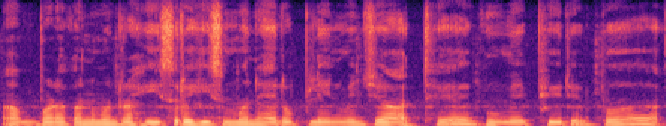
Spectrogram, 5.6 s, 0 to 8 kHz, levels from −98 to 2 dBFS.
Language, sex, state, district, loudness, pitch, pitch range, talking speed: Chhattisgarhi, male, Chhattisgarh, Rajnandgaon, -17 LUFS, 140 Hz, 135-145 Hz, 130 wpm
